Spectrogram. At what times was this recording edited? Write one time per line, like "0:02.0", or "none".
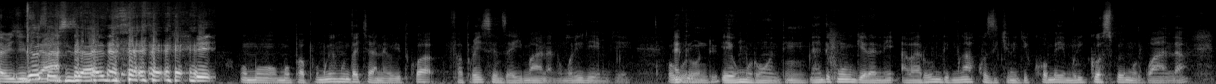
0:02.1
